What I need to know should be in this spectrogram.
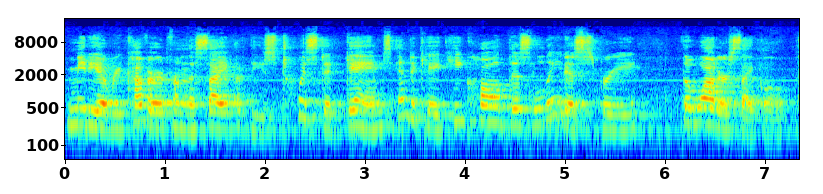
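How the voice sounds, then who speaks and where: A woman's voice: mid-range voice, a bit bright, lightly acted. A woman playing a serious TV newscaster at a live table read, with formal delivery. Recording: roomy, distant mic, faint noise.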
